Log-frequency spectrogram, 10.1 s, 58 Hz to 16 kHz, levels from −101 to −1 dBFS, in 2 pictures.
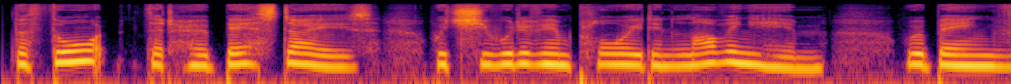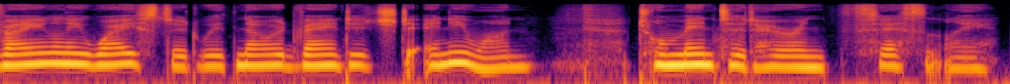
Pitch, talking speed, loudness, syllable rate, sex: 205 Hz, 155 wpm, -20 LUFS, 4.8 syllables/s, female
